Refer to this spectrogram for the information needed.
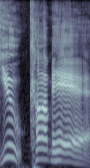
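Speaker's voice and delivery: shrill, booming, very loud, high Boston accent, stretched. Leading a vocal warm-up exercise, saying the last rep in a Boston accent. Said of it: "It's going to be in a Boston accent".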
